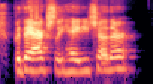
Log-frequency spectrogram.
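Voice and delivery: normal talking voice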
